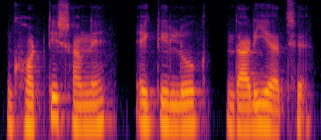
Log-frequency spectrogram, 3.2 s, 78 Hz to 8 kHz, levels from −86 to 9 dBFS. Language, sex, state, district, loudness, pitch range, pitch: Bengali, male, West Bengal, Alipurduar, -19 LUFS, 125-130 Hz, 125 Hz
